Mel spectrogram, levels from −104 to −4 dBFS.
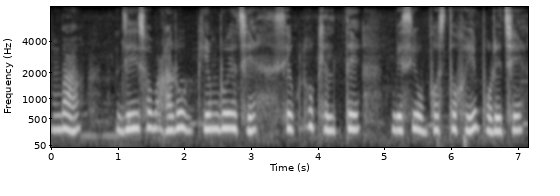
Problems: constant background noise, low volume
